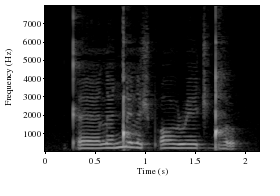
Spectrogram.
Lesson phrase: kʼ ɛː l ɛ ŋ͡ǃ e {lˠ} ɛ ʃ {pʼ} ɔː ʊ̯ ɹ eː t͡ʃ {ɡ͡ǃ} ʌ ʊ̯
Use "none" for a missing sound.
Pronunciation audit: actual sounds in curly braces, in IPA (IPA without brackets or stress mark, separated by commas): l, pʼ, ɡ͡ǃ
